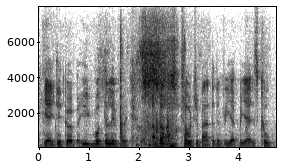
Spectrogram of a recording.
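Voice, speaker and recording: A man hosting a podcast in casual chat, relaxed and steering the show along. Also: mid-range voice, fast talker, background noise. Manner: relaxed, lots of fillers, runs the show. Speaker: podcast host.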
